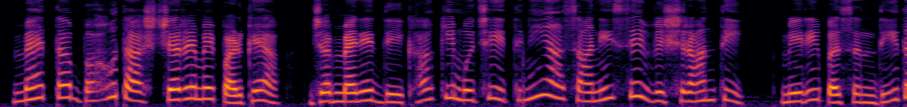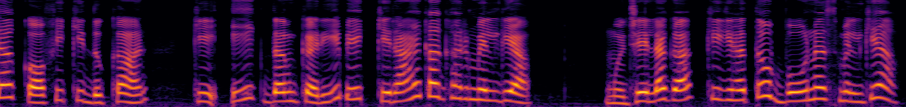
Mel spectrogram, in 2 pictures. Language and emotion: Hindi, surprised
